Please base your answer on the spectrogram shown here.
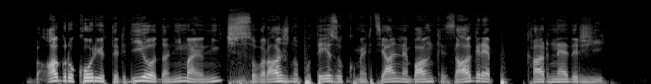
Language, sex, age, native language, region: Slovenian, male, 18-29, Slovenian, Drava region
